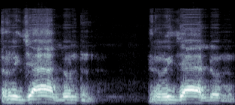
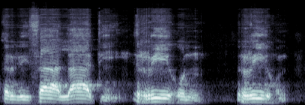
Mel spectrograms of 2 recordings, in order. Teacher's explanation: جب بھی را پہ زیر رہے گی ہلکا پڑھنا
